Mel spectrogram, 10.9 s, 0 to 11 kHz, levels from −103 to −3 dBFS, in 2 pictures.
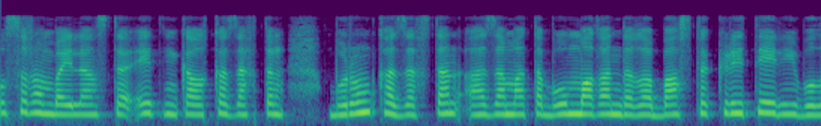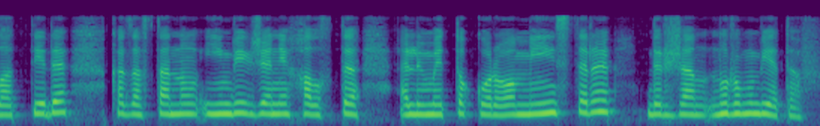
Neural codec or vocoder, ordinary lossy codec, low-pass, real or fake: codec, 16 kHz, 0.9 kbps, LongCat-Audio-Codec; none; 7.2 kHz; fake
